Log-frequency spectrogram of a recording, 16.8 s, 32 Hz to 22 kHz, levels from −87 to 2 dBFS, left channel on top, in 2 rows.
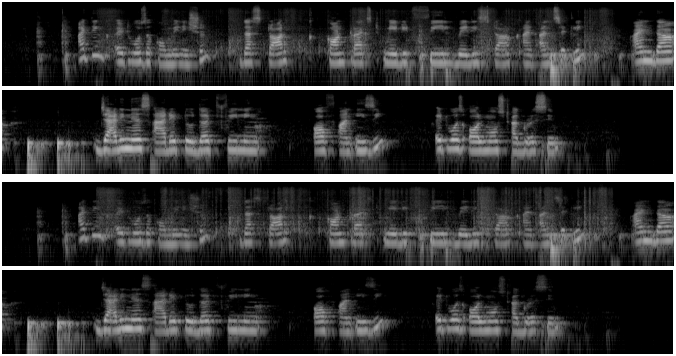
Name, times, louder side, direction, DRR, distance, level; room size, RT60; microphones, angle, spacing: voice 1, 0.4-2.6 3.0-3.6 4.1-7.5 7.9-9.3 9.6-11.7 12.3-13.2 13.8-15.4, left 4 dB, 70° left, 0.7 m, -36 dB
Walk footsteps, 1.2-7.6, right 3 dB, 50° right, 5.6 m, -53 dB
17.5 x 11.0 x 2.9 m
head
